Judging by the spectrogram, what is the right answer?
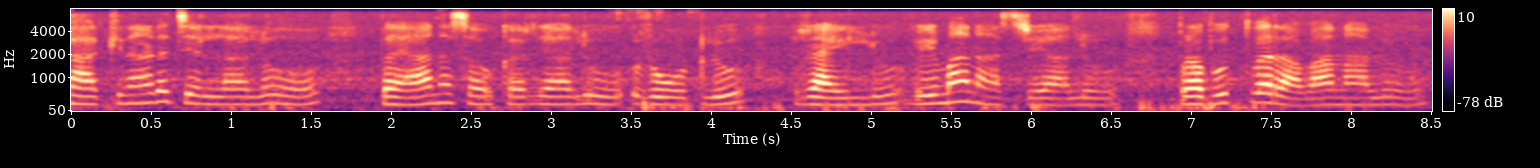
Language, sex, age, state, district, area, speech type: Telugu, female, 60+, Andhra Pradesh, Kakinada, rural, spontaneous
